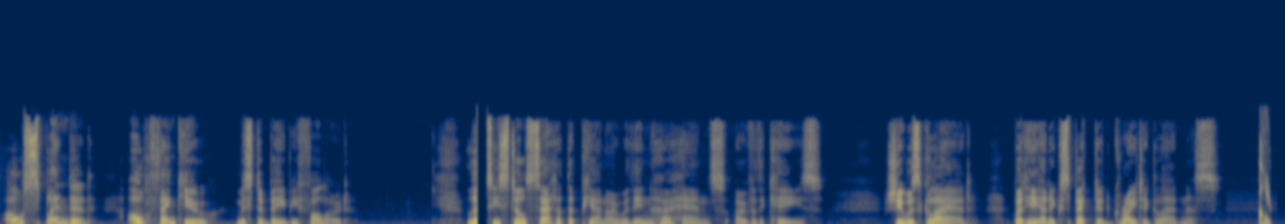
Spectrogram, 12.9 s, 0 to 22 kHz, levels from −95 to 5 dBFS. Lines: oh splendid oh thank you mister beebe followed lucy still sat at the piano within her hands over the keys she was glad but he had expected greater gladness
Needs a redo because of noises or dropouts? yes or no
yes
